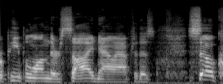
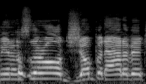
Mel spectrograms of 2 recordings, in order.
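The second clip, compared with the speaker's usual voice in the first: usual speaking voice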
